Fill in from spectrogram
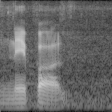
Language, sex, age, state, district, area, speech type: Urdu, male, 18-30, Delhi, North West Delhi, urban, spontaneous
